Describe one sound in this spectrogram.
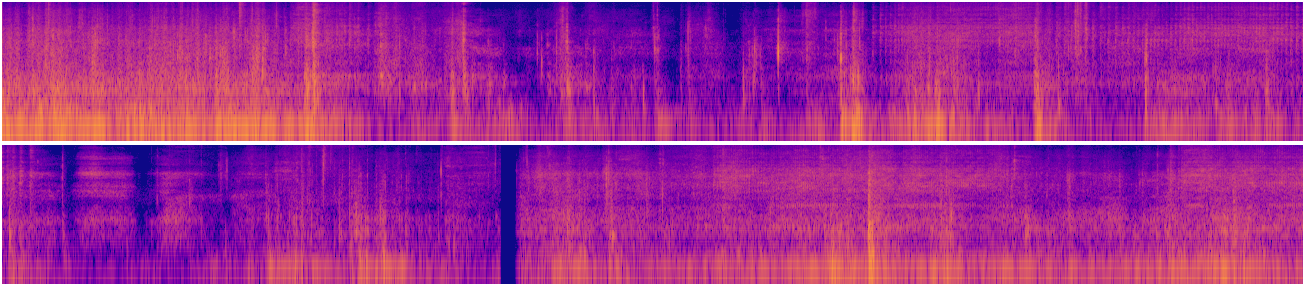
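Bicycle tyres crunch and roll over a dirt trail.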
